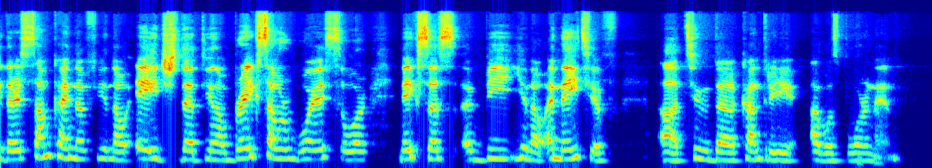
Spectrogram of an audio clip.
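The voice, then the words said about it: Non-native accented English. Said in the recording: “I still get to keep my accent, because I did come here when I was a teenager”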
